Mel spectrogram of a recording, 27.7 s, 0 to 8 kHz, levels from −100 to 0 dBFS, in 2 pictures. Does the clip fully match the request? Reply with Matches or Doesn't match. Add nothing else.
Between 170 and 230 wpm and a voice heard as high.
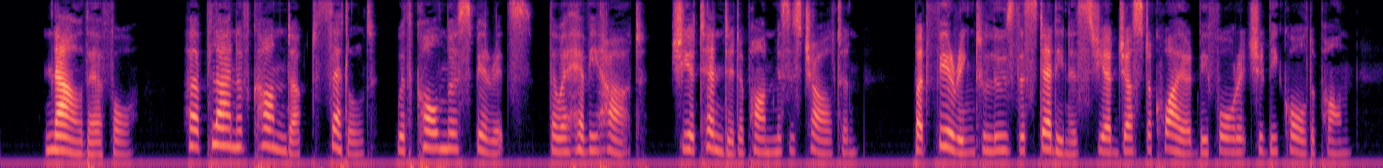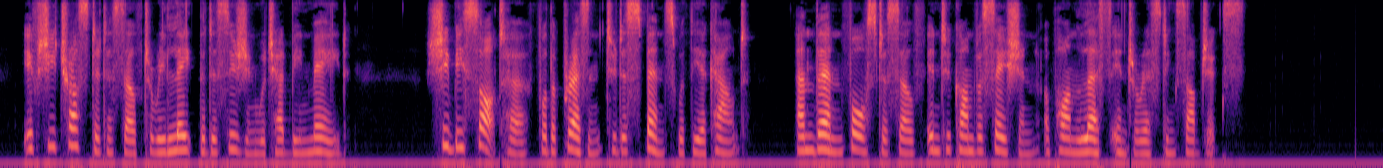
Doesn't match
